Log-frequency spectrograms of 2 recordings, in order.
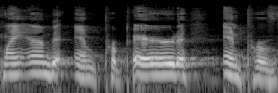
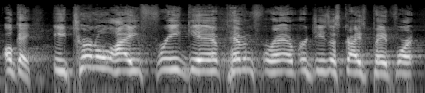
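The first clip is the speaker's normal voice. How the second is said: ordinary talk, nothing marked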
